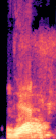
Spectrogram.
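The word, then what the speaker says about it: walk: ওয়াক হাঁটা, ডব্লিউ এ এল কে ওয়াক, এটা এল আছে, এলটা উচ্চারণ হবে না, ওয়াক।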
